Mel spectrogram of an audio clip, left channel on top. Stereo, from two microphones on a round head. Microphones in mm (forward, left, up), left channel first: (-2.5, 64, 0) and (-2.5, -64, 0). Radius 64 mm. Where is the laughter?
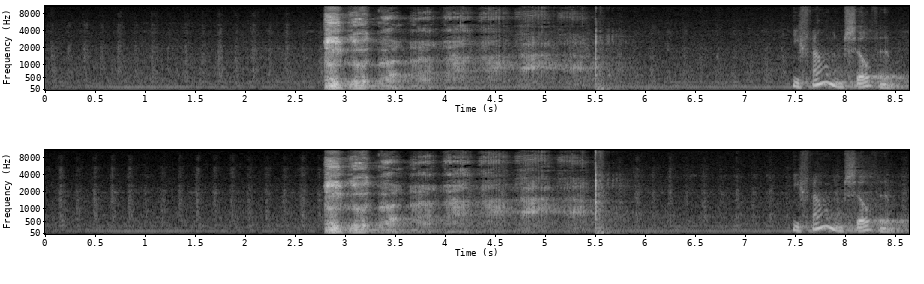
25° left (ahead or behind), 0.5 m; by 5.4 s 15° right (ahead or behind), 4 m.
